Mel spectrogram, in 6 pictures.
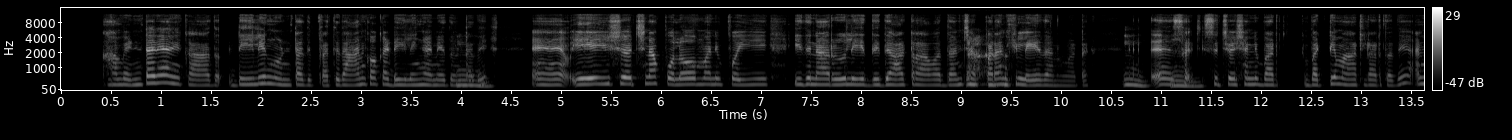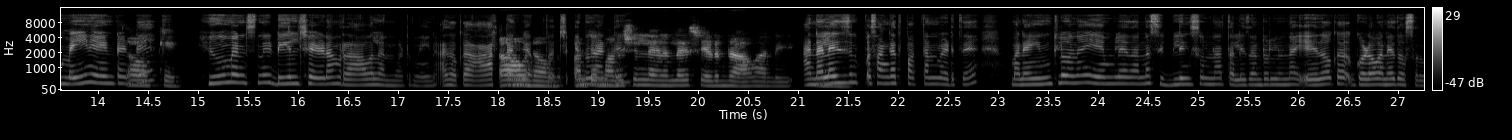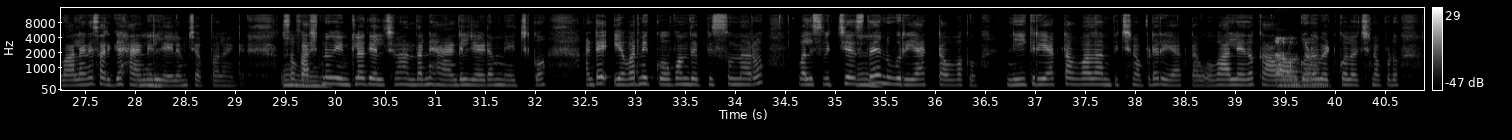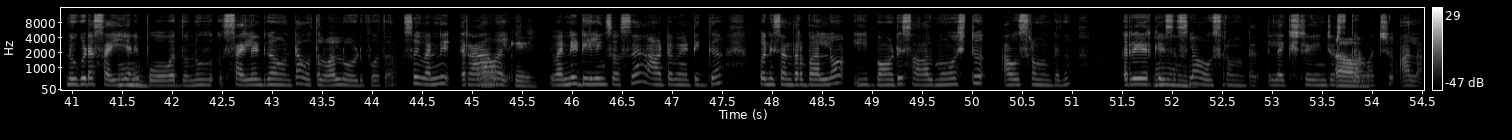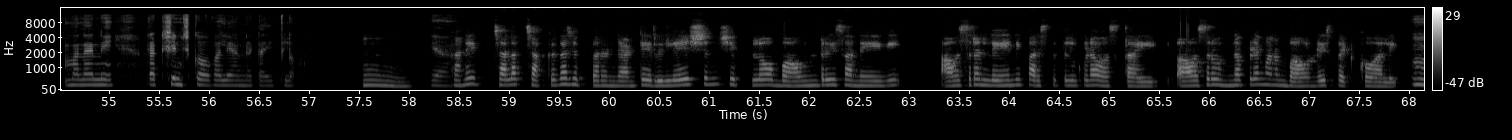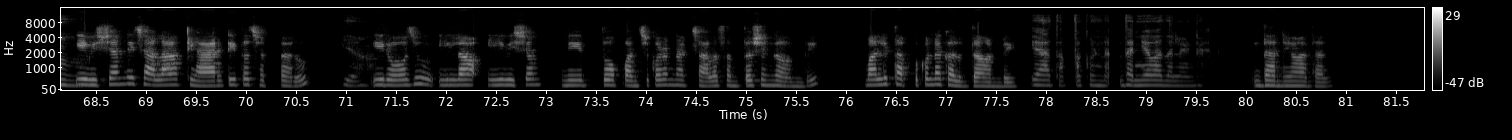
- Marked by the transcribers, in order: in English: "ఇష్యూ"; in English: "రూల్"; chuckle; in English: "సిట్యుయేషన్‌ని"; in English: "అండ్"; other background noise; in English: "హ్యూమన్స్‌ని డీల్"; in English: "అనలైజ్"; in English: "అనలైజిన్"; in English: "హ్యాండిల్"; in English: "సో, ఫస్ట్"; in English: "హ్యాండిల్"; in English: "సైలెంట్‌గా"; in English: "సో"; in English: "ఆటోమేటిక్‌గా"; in English: "బాడీస్ ఆల్మోస్ట్"; in English: "రేర్ కేసెస్‌లో"; in English: "లైక్ స్ట్రేంజర్స్"; in English: "టైప్‌లో"; in English: "రిలేషన్‌షిప్‌లో బౌండరీస్"; in English: "బౌండరీస్"; in English: "క్లారిటీతో"
- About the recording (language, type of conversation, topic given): Telugu, podcast, ఎవరితోనైనా సంబంధంలో ఆరోగ్యకరమైన పరిమితులు ఎలా నిర్ణయించి పాటిస్తారు?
